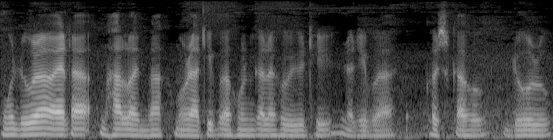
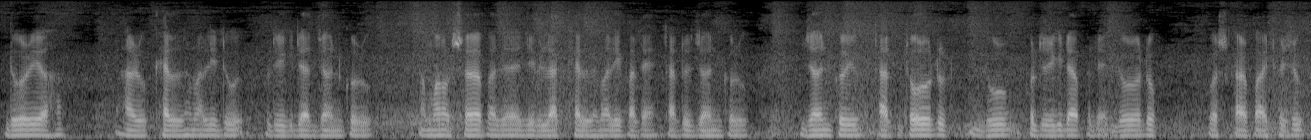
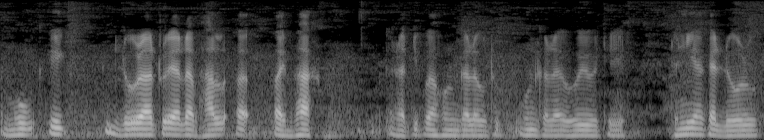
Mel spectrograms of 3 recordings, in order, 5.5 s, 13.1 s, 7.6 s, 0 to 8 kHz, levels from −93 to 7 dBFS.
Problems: none marked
